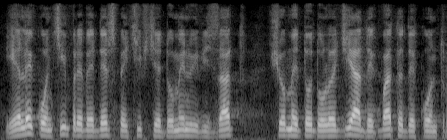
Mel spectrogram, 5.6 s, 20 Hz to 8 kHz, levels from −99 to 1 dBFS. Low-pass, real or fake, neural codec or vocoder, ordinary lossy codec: 7.2 kHz; fake; codec, 16 kHz, 4 kbps, FunCodec, trained on LibriTTS, 50 frames a second; none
